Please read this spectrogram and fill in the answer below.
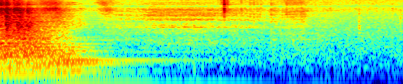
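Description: A knock on the cold saw's sheet-steel base cabinet, the metal panel ringing with a low hum that fades away over about a second.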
